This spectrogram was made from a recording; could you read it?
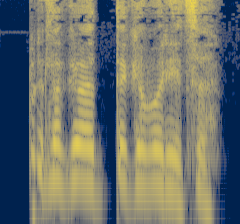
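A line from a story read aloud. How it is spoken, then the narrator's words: Wounded man's rasp. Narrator (Russian): прохрипел раненый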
